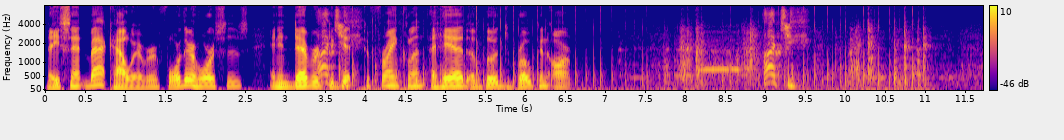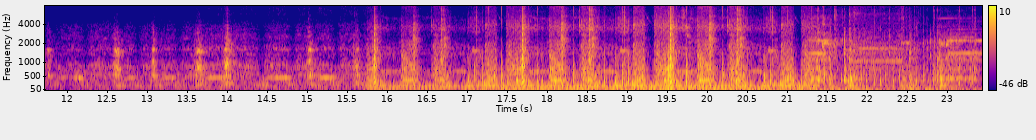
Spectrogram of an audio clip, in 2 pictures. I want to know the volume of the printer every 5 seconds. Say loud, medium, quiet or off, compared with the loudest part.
off, medium, medium, loud, loud.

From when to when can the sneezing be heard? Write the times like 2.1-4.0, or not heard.
3.4-4.0, 8.9-9.6, 19.6-20.0.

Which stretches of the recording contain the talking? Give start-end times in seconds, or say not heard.
0.0-6.5.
